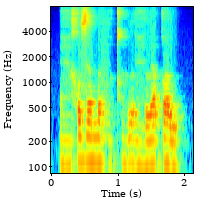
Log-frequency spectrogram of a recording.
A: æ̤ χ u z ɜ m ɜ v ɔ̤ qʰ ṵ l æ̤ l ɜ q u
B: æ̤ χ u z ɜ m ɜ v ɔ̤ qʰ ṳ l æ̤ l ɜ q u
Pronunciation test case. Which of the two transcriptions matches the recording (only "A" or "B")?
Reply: B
